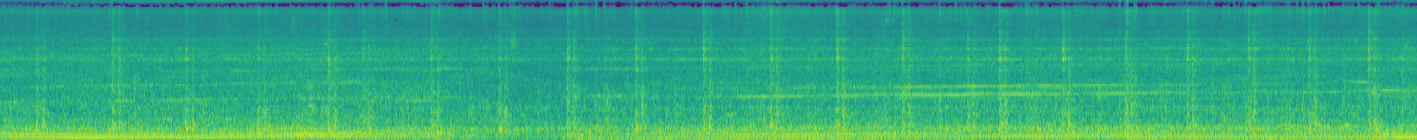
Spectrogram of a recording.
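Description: Diesel railcar running on the line: a steady low engine drone that eases off briefly about ten seconds in and then picks up again. Alongside it are a faint, slowly rising whine and light regular clacks of the wheels over rail joints.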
